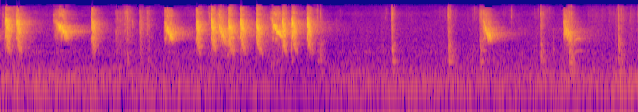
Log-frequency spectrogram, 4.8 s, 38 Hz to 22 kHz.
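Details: Sparrows chirping on 28 May, a dense run of bright, shrill notes around two seconds in, then scattered single downward chirps and clicks over a quiet background.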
